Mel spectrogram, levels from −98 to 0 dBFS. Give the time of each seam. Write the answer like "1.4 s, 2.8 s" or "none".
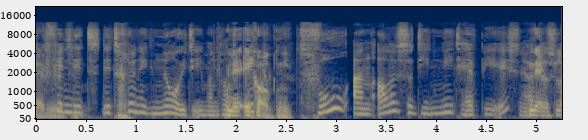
none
